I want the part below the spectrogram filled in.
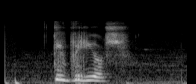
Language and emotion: Russian, angry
